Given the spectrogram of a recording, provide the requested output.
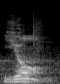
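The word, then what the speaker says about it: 四: 4 is shi or yon. Shi, yon. This in sound in yon is the same way. It's not yon, it's yon, kind of said nasally in the back of the mouth again.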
